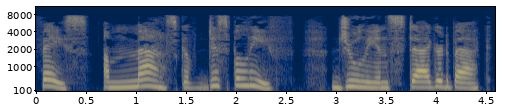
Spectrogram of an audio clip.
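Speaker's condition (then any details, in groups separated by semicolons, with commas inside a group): No condition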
